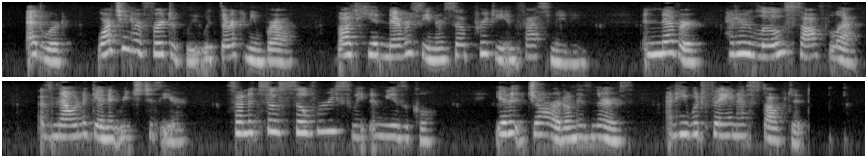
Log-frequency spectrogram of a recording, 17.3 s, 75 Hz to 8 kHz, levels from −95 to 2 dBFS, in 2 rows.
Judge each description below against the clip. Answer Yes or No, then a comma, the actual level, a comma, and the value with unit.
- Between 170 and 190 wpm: Yes, average, 175 wpm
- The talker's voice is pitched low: No, very high, 265 Hz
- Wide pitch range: Yes, wide, 6.1 semitones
